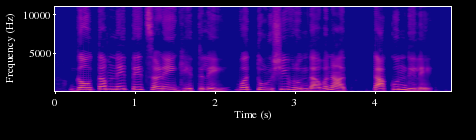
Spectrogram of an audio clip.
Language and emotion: Marathi, neutral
